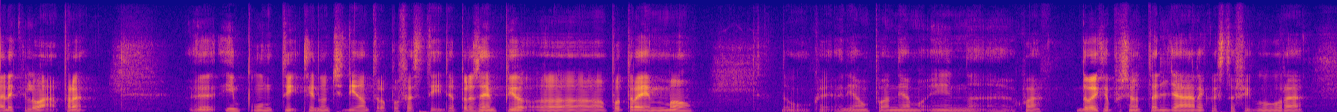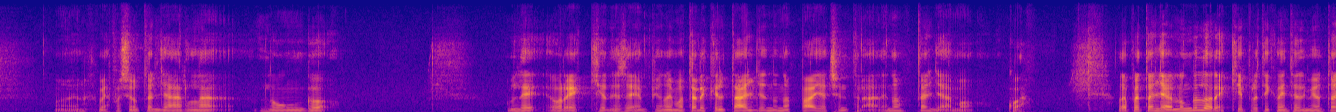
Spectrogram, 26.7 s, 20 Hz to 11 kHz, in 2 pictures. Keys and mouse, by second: 9.4 Tab, 10.6-12.4 middle drag, 14.7-17.9 middle drag, 22.3-24.5 middle drag, 24.6 Tab, 25.2-26.7 middle drag.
